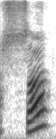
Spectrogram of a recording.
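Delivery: teacher naming the sound स; स demo. Shown as a demonstration. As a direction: make स hiss clearly. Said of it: "उस चीज़ को बोलते हैं स".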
